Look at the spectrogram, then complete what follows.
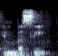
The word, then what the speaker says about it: EEMBC: which is called the embassy embc this one eembc which is pronounced as embassy which is an example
